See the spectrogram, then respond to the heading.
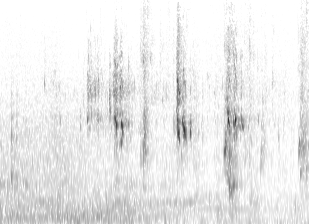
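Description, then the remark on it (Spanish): Water sloshes and splashes over the rim of a small bathtub with two adults in it, spilling onto the floor, coming in several short irregular surges with brief squeaky bits, over a low steady background. “Para, que se sale el agua y lee el guión.”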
